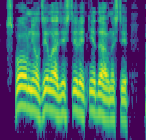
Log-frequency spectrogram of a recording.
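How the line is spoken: Grumbling. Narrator (Russian): проворчал

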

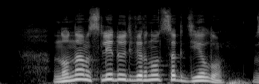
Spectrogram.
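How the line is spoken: Sighing. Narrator (Russian): вздохнул Фастольф

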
